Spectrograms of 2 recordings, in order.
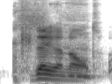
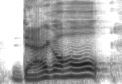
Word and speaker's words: Daigneault: It's how Daigneault. Daigneault. Is that No. it? Daigneault. Daigneault. All right. Daigneault.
